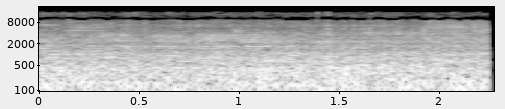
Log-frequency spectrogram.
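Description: Loud, steady outdoor noise of a busy station plaza, with passers-by's voices in it.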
